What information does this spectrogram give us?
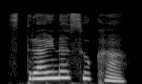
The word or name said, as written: ಸ್ತ್ರೈಣಸುಖ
